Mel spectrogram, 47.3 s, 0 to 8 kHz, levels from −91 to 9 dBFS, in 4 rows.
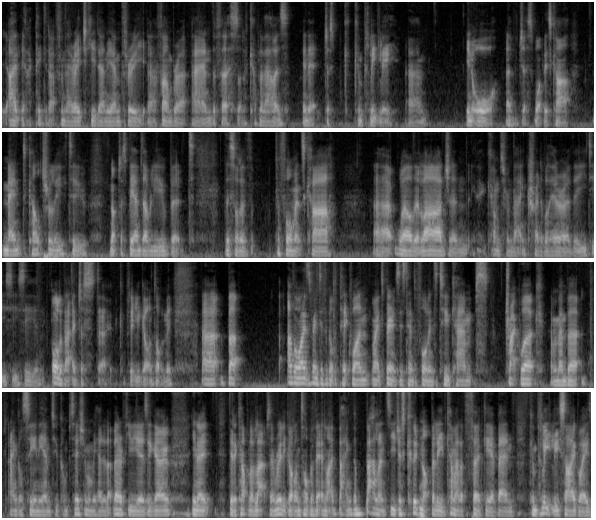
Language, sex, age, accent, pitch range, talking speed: English, male, 20-39, British, 90-105 Hz, 185 wpm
